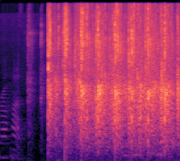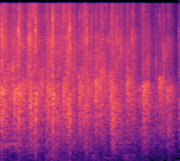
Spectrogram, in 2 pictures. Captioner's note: audience applauding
